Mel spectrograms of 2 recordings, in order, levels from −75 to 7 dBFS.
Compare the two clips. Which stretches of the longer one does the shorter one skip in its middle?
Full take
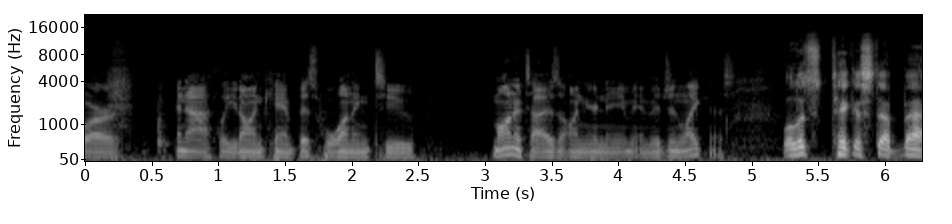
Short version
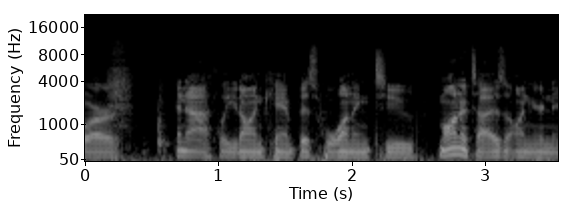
2.5 s to 2.9 s

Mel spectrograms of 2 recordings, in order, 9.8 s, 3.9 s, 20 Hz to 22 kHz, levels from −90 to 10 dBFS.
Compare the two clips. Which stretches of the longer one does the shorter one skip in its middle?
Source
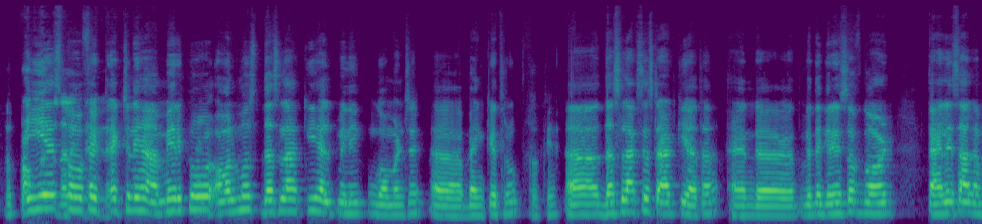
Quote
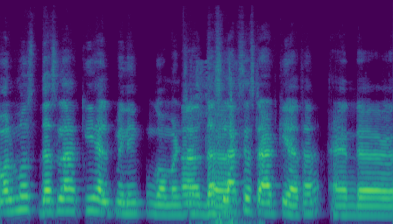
4.1 s to 5.8 s

